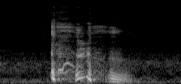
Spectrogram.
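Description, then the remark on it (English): A short burst of throat-clearing coughs to clear phlegm, two or three harsh, wet hacks in quick succession, fairly loud against a quiet background with no talking. “I will cough. Cough it out.”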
